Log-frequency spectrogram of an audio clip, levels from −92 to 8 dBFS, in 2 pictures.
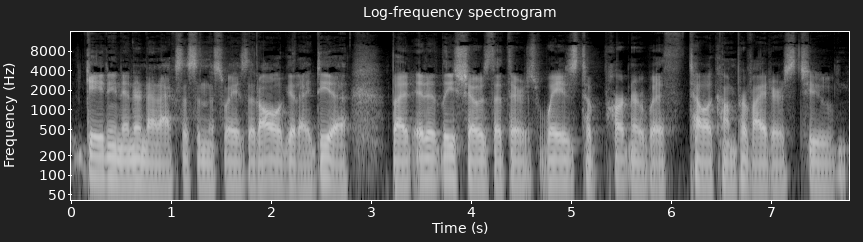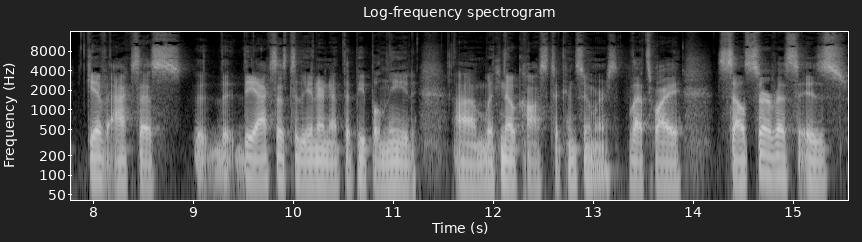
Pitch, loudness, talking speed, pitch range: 85 Hz, -20 LUFS, 185 wpm, 80-90 Hz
